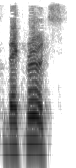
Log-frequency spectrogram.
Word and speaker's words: The Croods: No sé si ustedes se acuerdan de una película que se llama los Crocs o los Croods, ¿cómo se pronuncia en inglés? Sergi. Los Croods, The Croods, Eso, que son los unos Croods, cavernícolas.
